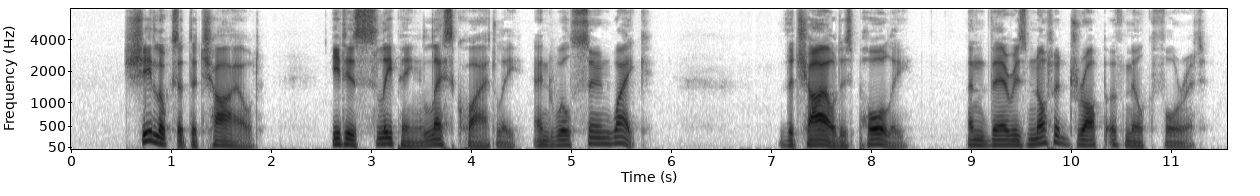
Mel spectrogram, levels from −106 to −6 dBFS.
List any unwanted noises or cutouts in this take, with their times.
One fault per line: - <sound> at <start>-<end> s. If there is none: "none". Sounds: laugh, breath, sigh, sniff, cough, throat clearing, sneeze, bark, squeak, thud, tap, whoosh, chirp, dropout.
none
